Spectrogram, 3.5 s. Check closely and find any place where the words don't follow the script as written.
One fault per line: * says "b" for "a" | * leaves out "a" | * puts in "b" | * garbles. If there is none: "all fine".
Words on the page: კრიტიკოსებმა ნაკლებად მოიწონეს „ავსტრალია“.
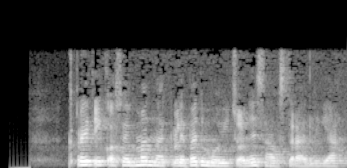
all fine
